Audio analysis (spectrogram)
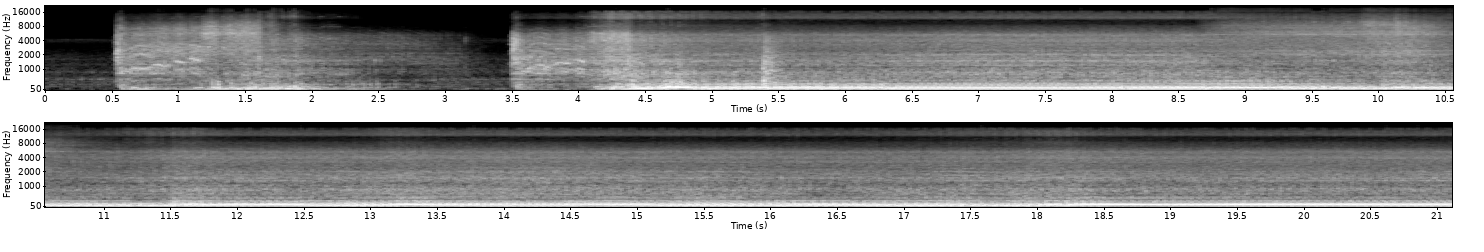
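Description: Car engine with a freshly cleaned exhaust starts after a brief rumble and gap, then settles into a steady, fairly loud idle with a low, even drone throughout.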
